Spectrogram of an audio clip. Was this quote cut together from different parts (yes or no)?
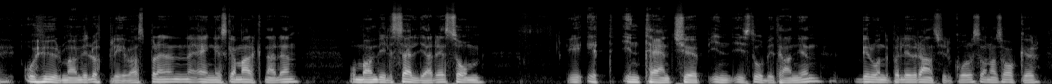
no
